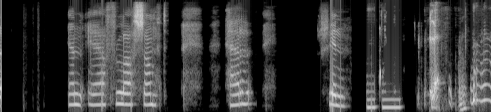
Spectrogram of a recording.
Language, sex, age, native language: Icelandic, female, 9, Icelandic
